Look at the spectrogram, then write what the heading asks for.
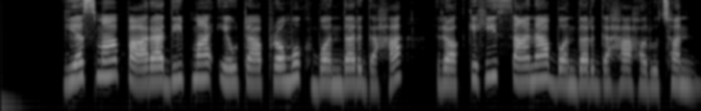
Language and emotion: Nepali, neutral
